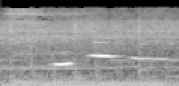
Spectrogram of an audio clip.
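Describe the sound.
A person standing by a car near a forest whistles three short tones, low, then high, then slightly lower again, soft and clear over a faint low hum with no talking.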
